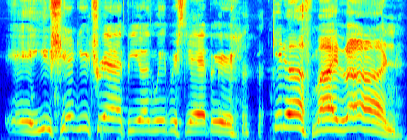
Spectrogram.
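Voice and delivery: put-on high, slow cranky old geezer; Old Man Jenkins. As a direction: scold like a grumpy old man yelling at kids. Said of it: "Old Man Jenkins, everybody".

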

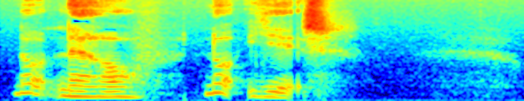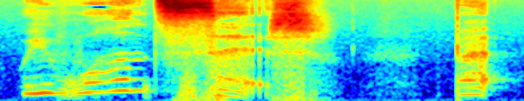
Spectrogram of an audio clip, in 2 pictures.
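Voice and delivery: high whining creature voice shifting to hissed whispers; Gollum voice. Acted. Gollum arguing with himself, wheedling then whispering. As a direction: wheedle and hiss like a split creature.

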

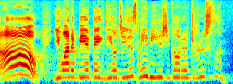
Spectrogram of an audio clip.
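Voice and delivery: high, loud sneering taunt at Jesus; sarcastic mocking. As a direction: taunt him like a scornful brother. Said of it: "They're mocking him".

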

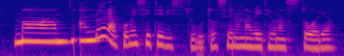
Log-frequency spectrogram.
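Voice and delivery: plain reading voice

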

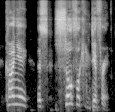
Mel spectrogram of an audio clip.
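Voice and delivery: high, heated outburst; getting mad. Real, not acted. Arguing back at [name] over his comparison, getting mad. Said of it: "I'm getting mad".

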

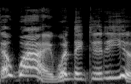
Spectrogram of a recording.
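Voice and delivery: very high-pitched playful whine; mock protest. Royal fan answering people who don't care, mock protest. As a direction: protest in a high, put-on plaintive voice. Acts reply to royal family doubters.

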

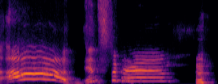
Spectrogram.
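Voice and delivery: high, loud hammed-up "aah", then drawn out; mock outburst. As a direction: cry it out in pretend frenzy. Mock outburst in kidnapping bit.

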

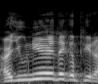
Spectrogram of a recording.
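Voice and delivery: mock phone yelling at grandma. Retold repeat louder to grandma on phone.

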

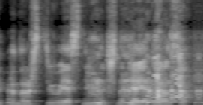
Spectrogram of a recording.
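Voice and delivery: high, loud, laughing through words. Real, not acted. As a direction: talk while cracking up. Laughing while telling.

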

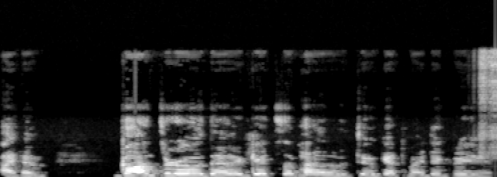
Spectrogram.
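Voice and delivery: a playful put-on Indian accent. Imagining a battle-hardened senior, in a jokey Indian accent. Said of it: "slipping into my Indian, like, accent".

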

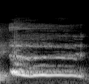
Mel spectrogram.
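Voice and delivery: high mock yell from a nightmare; half-laughing fake scream; mock dream scream. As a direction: shout it like you're screaming in your sleep. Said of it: "estoy gritando".

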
